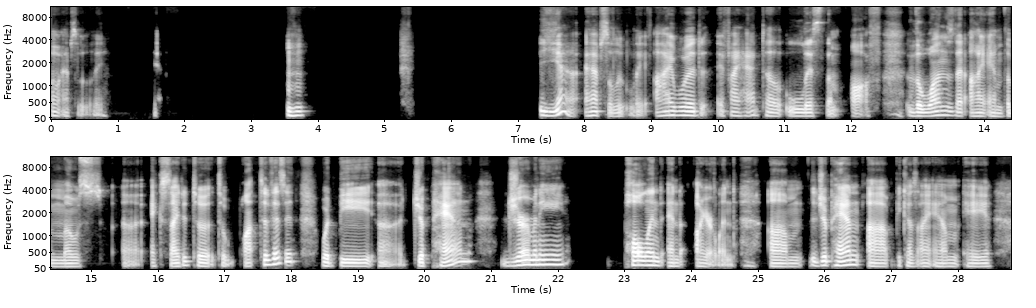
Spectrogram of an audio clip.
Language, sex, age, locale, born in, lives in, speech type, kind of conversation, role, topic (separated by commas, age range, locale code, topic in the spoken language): English, male, 30-34, en-US, United States, United States, conversation, podcast, guest, How does experiencing new places change your understanding of other cultures?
